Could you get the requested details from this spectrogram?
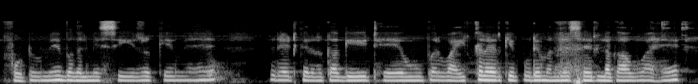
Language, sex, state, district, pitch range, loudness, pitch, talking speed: Hindi, female, Odisha, Khordha, 180-195 Hz, -16 LUFS, 185 Hz, 195 wpm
